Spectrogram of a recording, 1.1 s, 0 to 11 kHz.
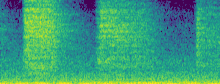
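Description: Simple Green cleaner is sprayed onto a 1978 Evinrude 35 hp outboard motor in three quick, close, loud hissing bursts with short gaps between them.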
